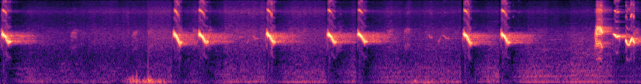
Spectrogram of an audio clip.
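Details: Wild sooty-headed bulbul giving short, sharp, falling whistled notes at irregular intervals over a steady hiss and low rumbling background noise, with a brief thump early on.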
